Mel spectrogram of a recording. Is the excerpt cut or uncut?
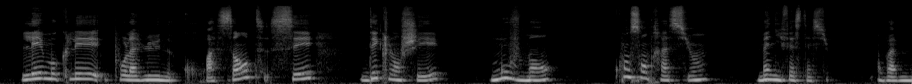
uncut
